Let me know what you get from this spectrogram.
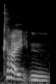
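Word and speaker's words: chitin: it is it no is it chitten chitt I'm sorry kitan is that what it is I have no idea how to say these names like I have read it many times Tanya's got it it's it's it's kiten it's a kit a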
